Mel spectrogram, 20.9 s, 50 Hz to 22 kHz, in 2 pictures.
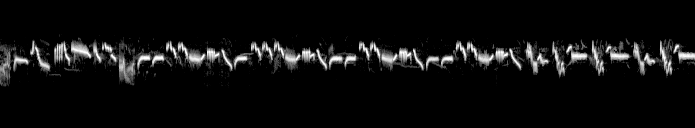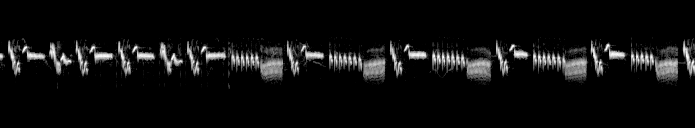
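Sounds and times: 
Eurasian skylark song: 0:00.0 - 0:20.8.

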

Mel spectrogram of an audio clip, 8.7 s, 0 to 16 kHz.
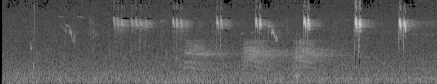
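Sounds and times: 
steady background hiss: 0:00.0 - 0:08.7
bird giving short very high chirps: 0:02.3 - 0:07.4.

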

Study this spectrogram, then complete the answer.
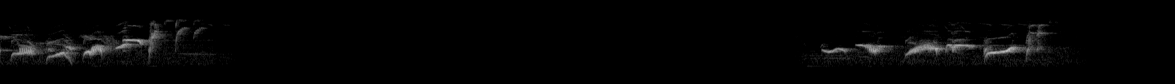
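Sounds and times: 
bird chirping: 0:00.0 - 0:02.5, 0:07.9 - 0:11.0.

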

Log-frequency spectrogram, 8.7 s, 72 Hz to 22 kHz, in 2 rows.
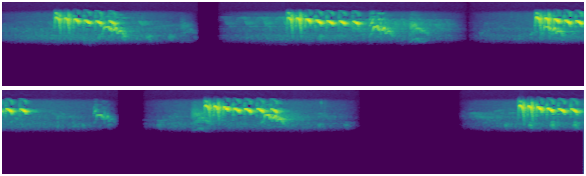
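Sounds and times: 
Eurasian blue tit calling: 0:00.4 - 0:01.1, 0:02.0 - 0:03.2, 0:04.0 - 0:05.2, 0:05.8 - 0:06.6, 0:08.2 - 0:08.7.

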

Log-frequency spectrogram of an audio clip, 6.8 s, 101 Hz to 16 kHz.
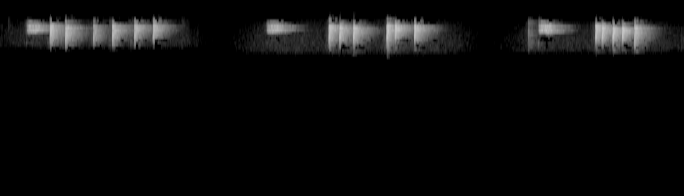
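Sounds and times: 
European robin stuttering song: 0:00.2 - 0:01.9, 0:02.5 - 0:04.6, 0:05.2 - 0:06.8.

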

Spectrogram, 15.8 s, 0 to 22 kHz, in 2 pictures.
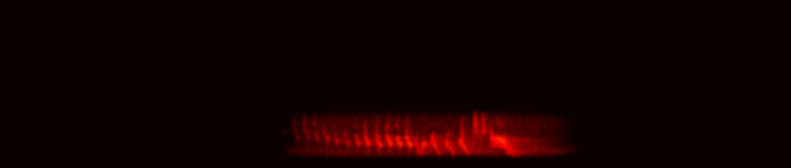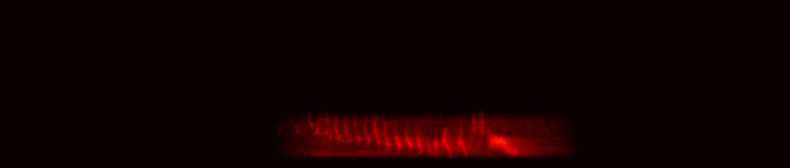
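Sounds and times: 
common chaffinch song: 0:02.8 - 0:05.8, 0:10.7 - 0:13.7.

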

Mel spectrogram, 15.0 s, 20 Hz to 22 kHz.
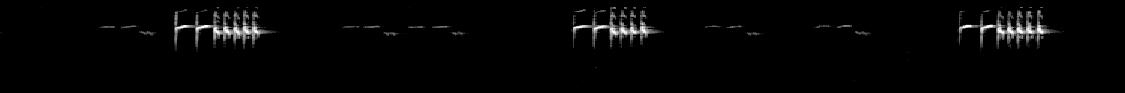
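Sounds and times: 
quiet low hum: 0:00.0 - 0:02.4, 0:03.6 - 0:13.1
bird high chirps and soft thin notes: 0:00.0 - 0:15.0.

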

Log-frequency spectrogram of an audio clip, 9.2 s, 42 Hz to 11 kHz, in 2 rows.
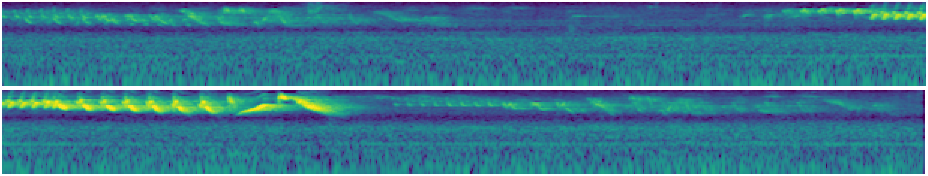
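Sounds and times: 
common chaffinch song: 0:00.0 - 0:09.2.

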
